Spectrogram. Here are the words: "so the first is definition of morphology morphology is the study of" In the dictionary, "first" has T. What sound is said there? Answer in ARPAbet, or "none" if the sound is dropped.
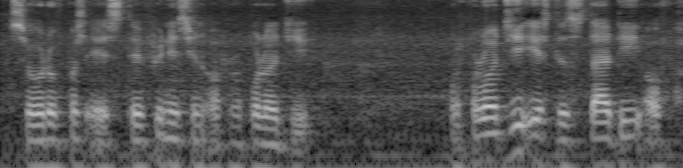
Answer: none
